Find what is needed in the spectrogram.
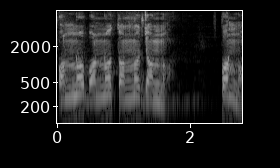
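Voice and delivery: অন্ন, বন্য, জন্য each with a long double n, "onno, bonno, jonno"; teacher's word list, পণ্য said "ponno" with the n doubled; doubled final consonant. Shown as a demonstration. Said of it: "তাহলে দুইবার উচ্চারণ করাবে". (অন্ন, বন্য, জন্য শব্দে ন দুইবার উচ্চারণ)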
